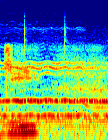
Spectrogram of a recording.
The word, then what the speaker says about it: Guy: okay so i think the french pronunciation is ghee uh de pontia and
